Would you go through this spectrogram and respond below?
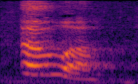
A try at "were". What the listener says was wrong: Almost, try again, but this time, don't say ower, just were. Were.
